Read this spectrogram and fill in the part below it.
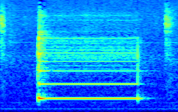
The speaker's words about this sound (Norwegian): Anne Marie ringer til Nav.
